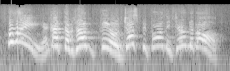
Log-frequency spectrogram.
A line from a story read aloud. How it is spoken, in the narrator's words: he exclaims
